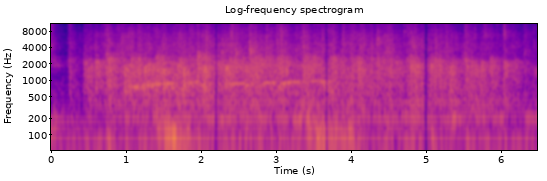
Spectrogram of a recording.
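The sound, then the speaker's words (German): An audience applauds the people being baptized at a baptism, a dense wash of many hands clapping that holds at an even level throughout, with a few faint tonal whistles or cheers rising briefly above it. “Lasst uns unsere Täuflinge auch ermutigen heute Morgen und ihnen einfach mal einen Applaus geben.”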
